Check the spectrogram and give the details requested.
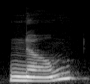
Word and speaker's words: gnome: This is silent when a word begins with a GN. Gnome, gnat, gnaw.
